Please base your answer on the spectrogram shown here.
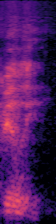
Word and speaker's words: Willie: It's It's spelled Willie. William. Billy. Is it really? That's how you pronounce it. It's Billy Hernan Gomez.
